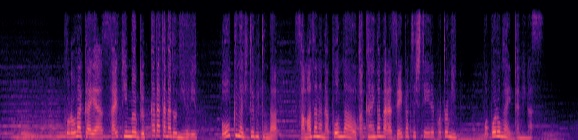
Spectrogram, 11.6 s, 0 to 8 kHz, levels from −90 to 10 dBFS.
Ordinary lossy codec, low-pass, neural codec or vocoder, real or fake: none; 7.2 kHz; codec, 16 kHz, 0.5 kbps, X-Codec, HuBERT features, trained on general audio; fake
